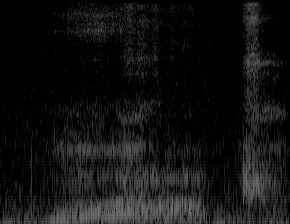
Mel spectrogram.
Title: My dad snoring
